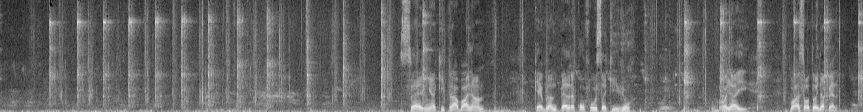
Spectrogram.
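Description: A metal tool taps and chips at stone in quick, repeated strikes.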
